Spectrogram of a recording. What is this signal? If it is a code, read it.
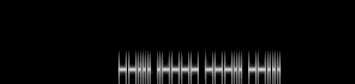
Morse code, heard as a keyed tone, about 50 wpm, 700 Hz. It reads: 7187
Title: Numbers - 4-Digit 50wpm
